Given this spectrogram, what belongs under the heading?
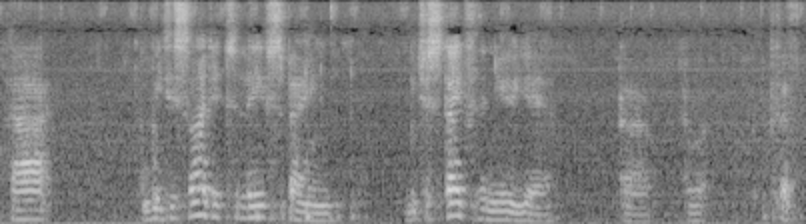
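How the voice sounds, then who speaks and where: Soft-spoken with a London accent, the voice has lively intonation and big swings in loudness, moving at a very slow pace with long, frequent pauses, audible room echo, and noticeable background noise. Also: man, medium pitch for a man. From London, England. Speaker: occult society president. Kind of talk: interview. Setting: studio with microphones.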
